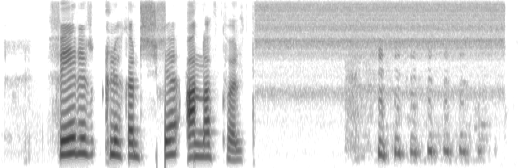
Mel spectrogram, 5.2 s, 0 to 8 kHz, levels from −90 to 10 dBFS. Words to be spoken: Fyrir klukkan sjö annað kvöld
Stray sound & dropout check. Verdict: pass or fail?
fail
